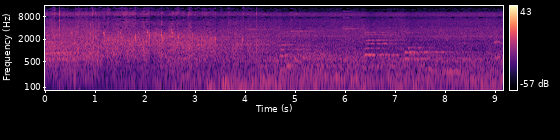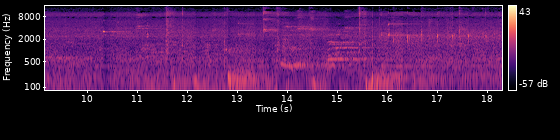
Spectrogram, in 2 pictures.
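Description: Spectators cheering and calling out, loudest over the first few seconds, then fading to scattered voices and shouts. Later a rally brings sharp racket-on-shuttlecock hits and shoe squeaks on the court surface, echoing in the hall.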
